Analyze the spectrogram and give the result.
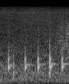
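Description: An unripe durian is tapped five times close to the microphone, giving short, dry, hard knocks around 800 Hz to 1 kHz with almost no ring. The sound is hard rather than hollow, which marks the fruit as unripe, because the flesh still fills the husk tightly.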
